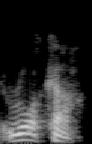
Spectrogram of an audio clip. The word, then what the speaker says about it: Rocka: I also have a psychobilly rockabilly band called Martin Rocker with an A, like a Londoner would pronounce it, Rocker.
